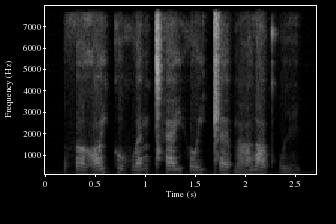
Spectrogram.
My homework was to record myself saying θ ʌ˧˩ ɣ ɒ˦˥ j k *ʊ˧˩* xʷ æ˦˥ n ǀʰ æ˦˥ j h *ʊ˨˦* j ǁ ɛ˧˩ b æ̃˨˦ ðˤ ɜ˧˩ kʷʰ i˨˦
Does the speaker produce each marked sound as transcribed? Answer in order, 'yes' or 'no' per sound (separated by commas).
yes, yes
